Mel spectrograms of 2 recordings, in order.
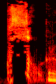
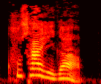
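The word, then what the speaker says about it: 쿠사이가 (臭い): 그래서 그걸 딱 아, 쿠쏙 그러거든요. 쿠사이가 냄새 나쁜 냄새가 난다, 나쁜 냄새가 난다라는 뜻인데 쿠사이를 되게 세게 발음해서 쿠사 쿠쏙 그러거든요.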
